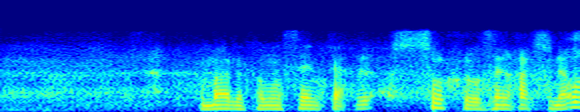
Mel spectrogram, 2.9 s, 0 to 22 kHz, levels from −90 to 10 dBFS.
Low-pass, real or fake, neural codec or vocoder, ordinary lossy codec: 7.2 kHz; fake; codec, 16 kHz in and 24 kHz out, 0.9 kbps, LongCat-Audio-Codec, fine tuned four codebook decoder; Opus, 32 kbps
